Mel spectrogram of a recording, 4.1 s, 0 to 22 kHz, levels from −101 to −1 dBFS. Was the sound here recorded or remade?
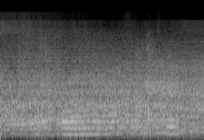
recorded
